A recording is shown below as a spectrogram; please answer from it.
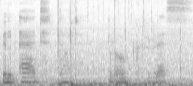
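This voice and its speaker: A person thinking aloud through an unscripted coding tutorial, murmuring short halting fragments with long pauses. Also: medium pitch, sing-song, vocal fry. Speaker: web developer giving a tutorial. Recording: noisy room with keyboard typing. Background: computer keyboard typing.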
